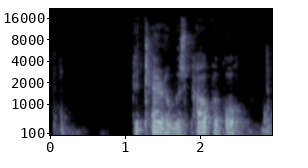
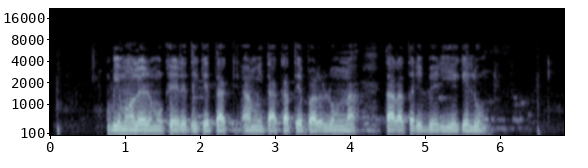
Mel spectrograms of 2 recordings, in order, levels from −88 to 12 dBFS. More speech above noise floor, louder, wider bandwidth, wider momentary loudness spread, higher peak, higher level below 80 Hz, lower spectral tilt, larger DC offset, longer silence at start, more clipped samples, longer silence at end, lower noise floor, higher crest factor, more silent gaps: first, 53 dB vs 47 dB; second, -24 LUFS vs -17 LUFS; first, 16.5 kHz vs 7 kHz; first, 19 LU vs 7 LU; second, -6 dBFS vs -2 dBFS; about the same, -56 dBFS vs -52 dBFS; second, -5.5 dB/octave vs -8.5 dB/octave; neither; about the same, 0.1 s vs 0.1 s; neither; second, 0 s vs 1 s; first, -75 dBFS vs -63 dBFS; about the same, 18 dB vs 16 dB; neither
